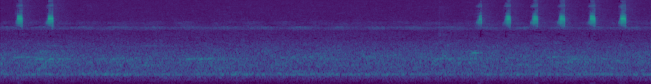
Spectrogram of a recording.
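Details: Two crisp high cricket chirps open, followed by a long silent stretch of about four seconds, then a steady series of seven chirps at night with low ambient hiss.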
